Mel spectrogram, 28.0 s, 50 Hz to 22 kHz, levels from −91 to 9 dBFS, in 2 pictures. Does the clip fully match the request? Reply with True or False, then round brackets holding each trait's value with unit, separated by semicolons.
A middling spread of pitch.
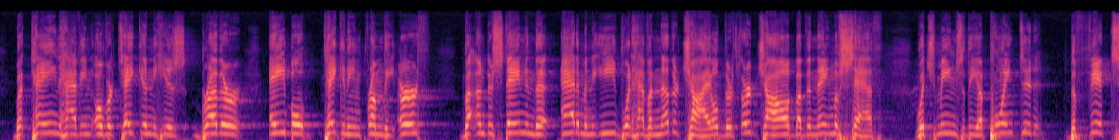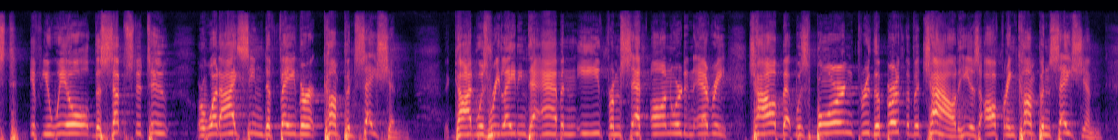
False (2.3 semitones)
